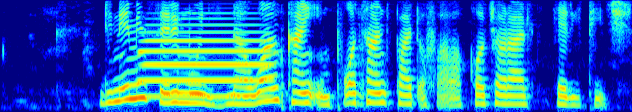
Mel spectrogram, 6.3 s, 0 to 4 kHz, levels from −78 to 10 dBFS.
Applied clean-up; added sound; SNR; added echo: none; Wind instrument, woodwind instrument; 0 dB; none.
